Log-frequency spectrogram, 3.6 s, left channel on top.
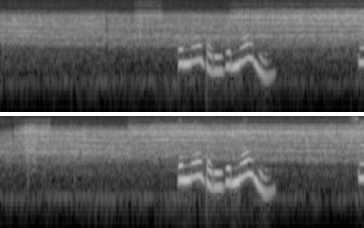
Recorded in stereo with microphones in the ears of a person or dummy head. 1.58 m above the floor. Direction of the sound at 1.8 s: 75° right (ahead or behind).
